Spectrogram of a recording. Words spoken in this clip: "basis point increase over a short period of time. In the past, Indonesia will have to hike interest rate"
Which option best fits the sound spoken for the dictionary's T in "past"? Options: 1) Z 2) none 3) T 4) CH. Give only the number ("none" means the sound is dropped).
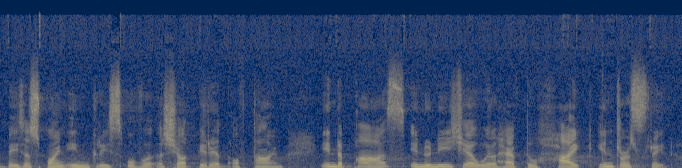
2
